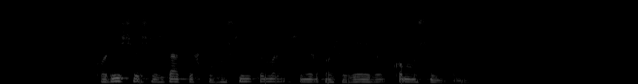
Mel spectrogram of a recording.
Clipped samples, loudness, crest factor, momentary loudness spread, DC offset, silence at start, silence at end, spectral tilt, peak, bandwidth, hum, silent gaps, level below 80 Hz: under 0.1%; -59 LUFS; 20 dB; 8 LU; under 0.1%; 0.95 s; 1.65 s; -5 dB/octave; -42 dBFS; 11 kHz; none; none; -84 dBFS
